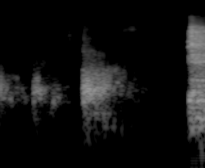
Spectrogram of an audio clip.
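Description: A marker squeaks against a whiteboard.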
